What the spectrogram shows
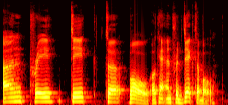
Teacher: Ça veut dire qu'on appuie un petit peu, là on prend une impulsion de départ, unpredictable, et pour bien asséner, si je puis dire, notre accent tonique sur ici la troisième syllabe, puisque ce mot en comporte 5.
